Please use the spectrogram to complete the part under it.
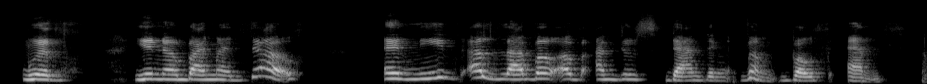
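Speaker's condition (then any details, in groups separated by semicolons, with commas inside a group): Cerebral palsy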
